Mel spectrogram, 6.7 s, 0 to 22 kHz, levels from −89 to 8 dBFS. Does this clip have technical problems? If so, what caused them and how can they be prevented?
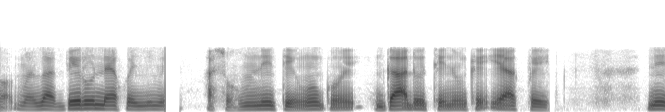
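Yes, there's packet loss filled with silence: the speech drops out from 1.65 to 1.8 s and again from 5.49 to 5.55 s, with hard edges. Both gaps fit 30 ms packets that never arrived and were replaced with silence. A jitter buffer with proper loss concealment would hide them.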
